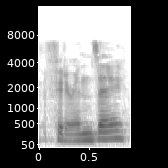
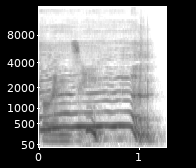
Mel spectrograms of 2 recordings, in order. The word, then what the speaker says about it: Firenze: It is Firenze. Like you pronounce the e like an eh, not a inze. Oh, okay. Firenze.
